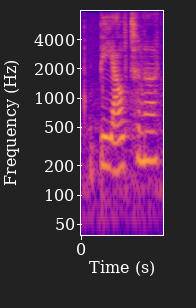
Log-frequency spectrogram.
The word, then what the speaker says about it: Bealtaine: So it's spelled B-E-A-L-T-A-I-N-E. Bealtaine. I guess that's how you'd say it in Ireland.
